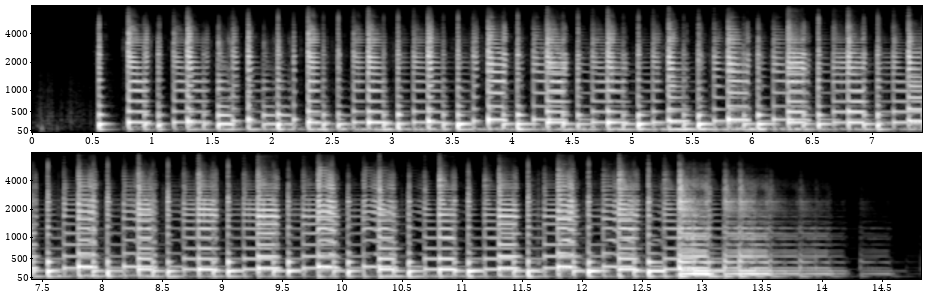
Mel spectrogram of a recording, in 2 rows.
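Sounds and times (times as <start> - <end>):
riff with dual delay: 0.6 - 14.0.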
